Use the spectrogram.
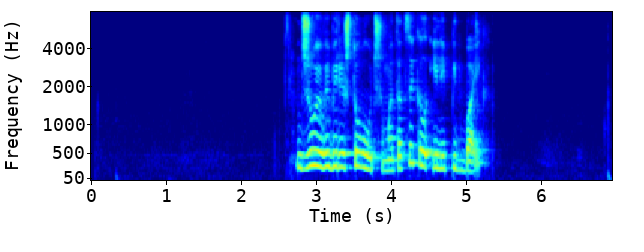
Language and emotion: Russian, neutral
